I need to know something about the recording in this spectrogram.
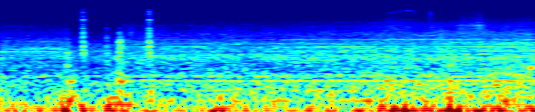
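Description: Hyundai Palisade's electric rear sunshade motor running as the shade slides open over the rear glass roof. A few clicks come about a second in, then a steady motor hum runs until it stops just before the end.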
